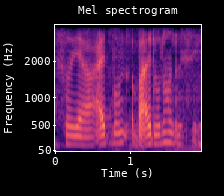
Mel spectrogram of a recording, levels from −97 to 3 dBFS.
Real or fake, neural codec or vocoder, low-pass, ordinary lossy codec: fake; codec, 16 kHz, 4 kbps, X-Codec, HuBERT features, trained on LibriSpeech; 3.6 kHz; none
